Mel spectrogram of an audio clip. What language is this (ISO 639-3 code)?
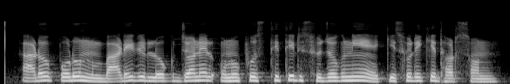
ben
